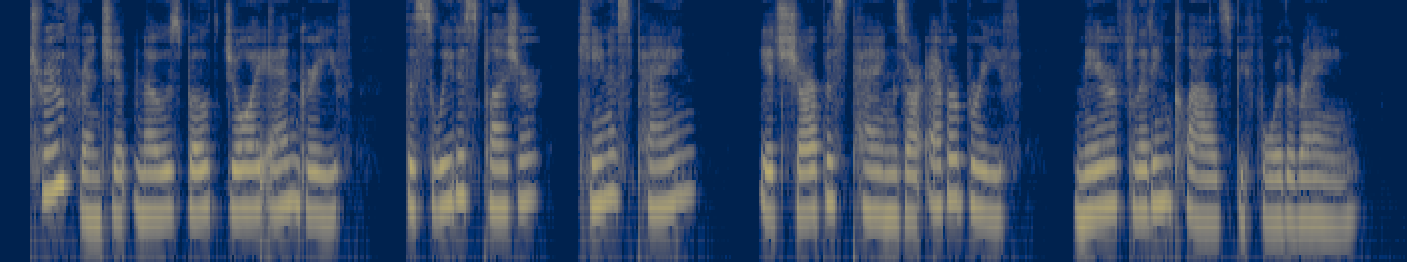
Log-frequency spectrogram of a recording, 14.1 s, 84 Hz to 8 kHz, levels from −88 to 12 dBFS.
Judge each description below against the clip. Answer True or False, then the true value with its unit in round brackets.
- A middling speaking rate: False (100 wpm)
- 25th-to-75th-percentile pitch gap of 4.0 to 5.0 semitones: False (3.1 semitones)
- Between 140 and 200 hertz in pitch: False (215 Hz)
